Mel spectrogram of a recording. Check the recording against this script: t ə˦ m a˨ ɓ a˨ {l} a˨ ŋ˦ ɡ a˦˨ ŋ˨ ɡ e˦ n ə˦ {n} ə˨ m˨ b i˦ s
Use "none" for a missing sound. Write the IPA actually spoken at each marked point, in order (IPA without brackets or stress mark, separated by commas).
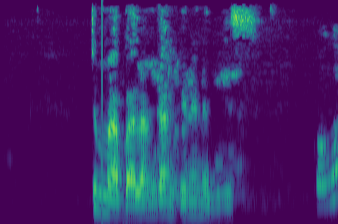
l, n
